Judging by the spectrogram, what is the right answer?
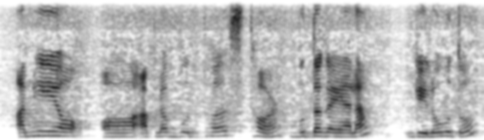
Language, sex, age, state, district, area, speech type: Marathi, female, 30-45, Maharashtra, Nagpur, rural, spontaneous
